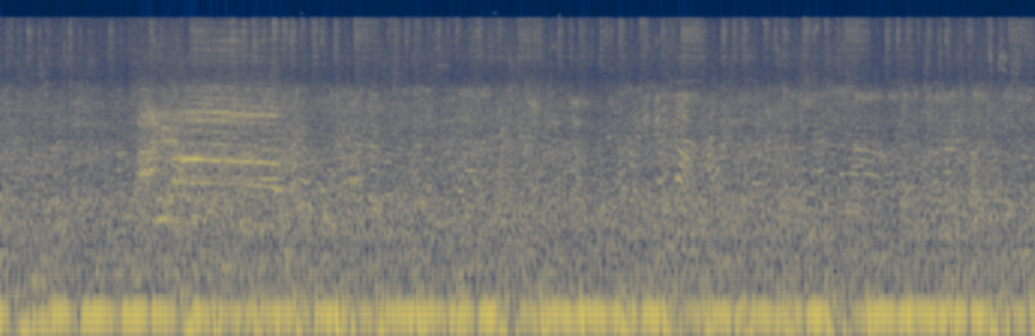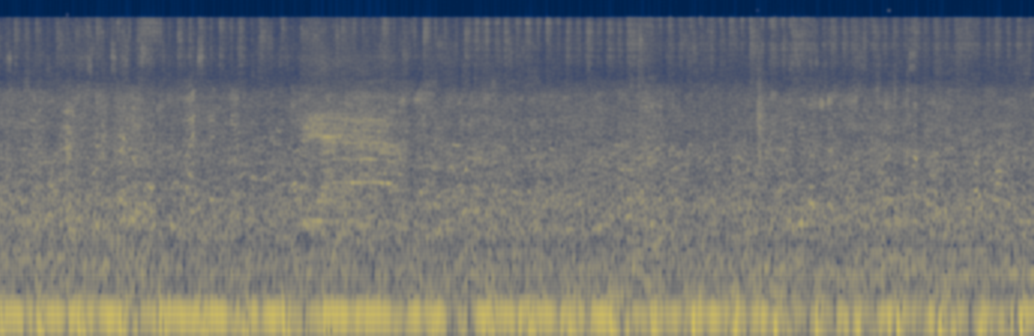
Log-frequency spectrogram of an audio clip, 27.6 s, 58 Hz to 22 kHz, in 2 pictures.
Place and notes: cologne, apostelnstrasse, gloria, konzertbesucher - koeln, apostelnstrasse, gloria, konzertbesucher
aufkochende publikumshysterie vor konzertbeginn anlaäslich der c/o pop 2008
soundmap nrw:
social ambiences, topographic field recordings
